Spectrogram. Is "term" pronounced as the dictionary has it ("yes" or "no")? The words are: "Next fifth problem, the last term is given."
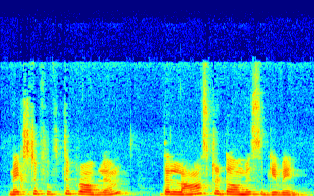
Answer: yes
